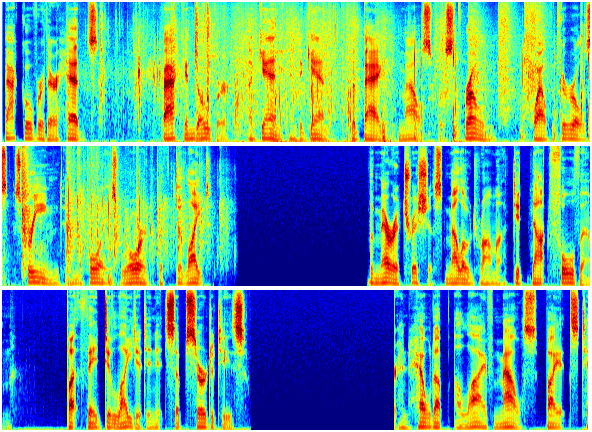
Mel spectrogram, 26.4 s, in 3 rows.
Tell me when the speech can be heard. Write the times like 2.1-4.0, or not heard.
0.1-1.6, 2.4-11.9, 14.3-21.4, 23.5-26.3.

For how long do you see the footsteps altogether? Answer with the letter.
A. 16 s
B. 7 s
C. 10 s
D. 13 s
C.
